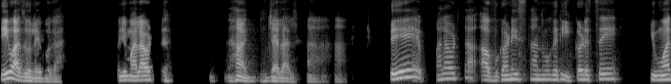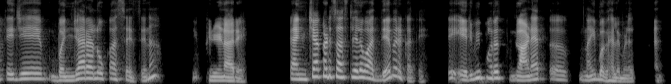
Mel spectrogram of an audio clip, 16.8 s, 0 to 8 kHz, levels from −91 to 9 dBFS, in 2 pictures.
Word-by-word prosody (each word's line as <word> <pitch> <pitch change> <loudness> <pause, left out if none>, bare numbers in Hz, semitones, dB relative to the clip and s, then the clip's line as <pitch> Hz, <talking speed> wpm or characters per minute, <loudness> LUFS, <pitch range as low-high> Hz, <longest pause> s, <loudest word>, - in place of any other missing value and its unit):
ते 180 +4 +8
वाजवलंय 130 - +5
बघा. 100 0 -8
म्हणजे 135 - -8
मला 145 +1 +5
वाटतं 150 -2 -2 0.8
हां, 135 0 +2 0.3
जलाल. 110 -6 -1 0.2
हां, 100 -2 -10 0.2
हां. 90 - -13 0.6
ते 235 +7 +4 0.2
मला 185 +4 -4
वाटतं 195 0 -7 0.2
अफगाणिस्तान 165 +4 -3
वगैरे 165 0 -4
इकडचे 165 +6 -3 0.5
किंवा 160 +1 +2
ते 180 -1 +1
जे 190 +1 +3 0.4
बंजारा 180 +10 +3
लोक 195 -1 -3
असायचे 170 - -5
ना 240 +6 -1 0.7
फिरणारे 130 -5 +3 0.6
त्यांच्याकडचं 250 +10 +5
असलेलं 245 0 +2
वाद्य 185 -11 +1
आहे - - +3
बरं 285 -4 0
का - - -6
ते. 105 -3 -18 0.3
ते 215 - -5
एरवी 165 +9 +1
परत 215 0 -1
गाण्यात 165 +7 +4
अ, 160 -1 -5 0.2
नाही 145 +3 -3
बघायला 125 -9 -2
मिळत, 105 -1 -6 0.3
हं. - - -12
165 Hz, 145 wpm, -26 LUFS, 135-195 Hz, 0.8 s, ते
